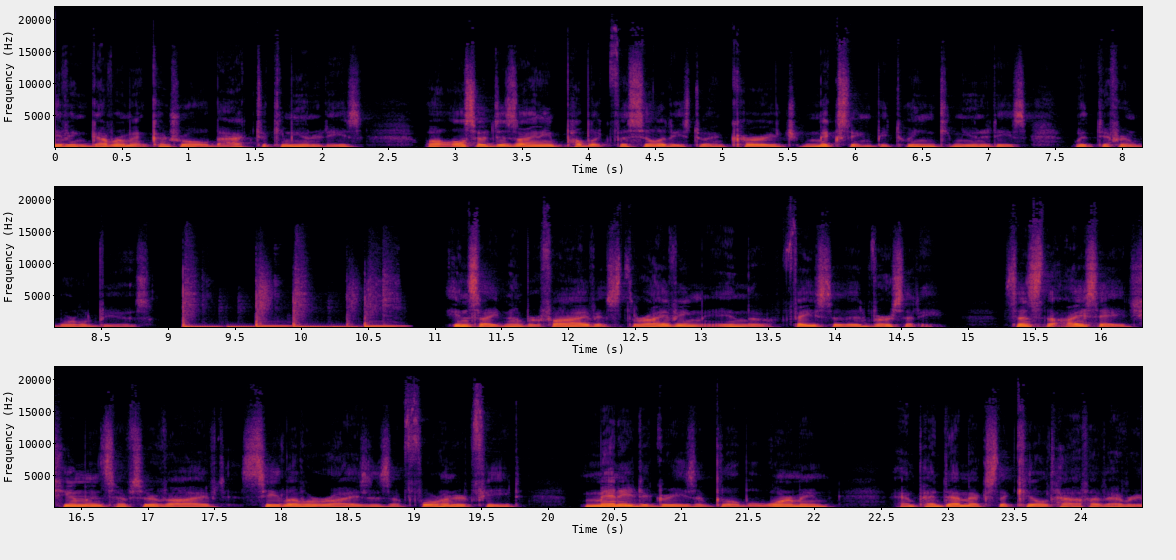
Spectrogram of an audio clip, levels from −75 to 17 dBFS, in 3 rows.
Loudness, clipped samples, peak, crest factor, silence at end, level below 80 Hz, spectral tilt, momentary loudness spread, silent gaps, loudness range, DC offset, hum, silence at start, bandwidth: -21 LUFS; under 0.1%; -6 dBFS; 16 dB; 0 s; -44 dBFS; -6.5 dB/octave; 9 LU; 8.99-9.09 s, 10.85-11.04 s; 5 LU; under 0.1%; none; 0 s; 19 kHz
